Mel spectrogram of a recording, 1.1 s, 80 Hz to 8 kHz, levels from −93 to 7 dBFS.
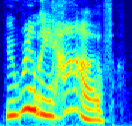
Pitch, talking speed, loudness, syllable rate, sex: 350 Hz, 160 wpm, -14 LUFS, 6.0 syllables/s, female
